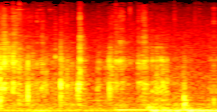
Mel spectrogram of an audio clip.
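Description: Light clicks and rustling from a small wallet on a strap being handled and unwrapped, with a low rumble of handling noise from a little past a second in.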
